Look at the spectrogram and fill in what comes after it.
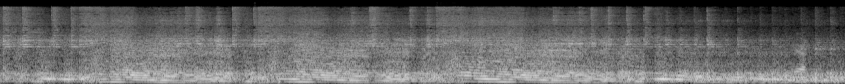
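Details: Restored Suzuki Satria two-stroke motorcycle, sound check after the restoration was finished: crisp ringing two-stroke note climbing and dropping cleanly with each throttle blip, no misses or rattles. Normal, healthy rev.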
